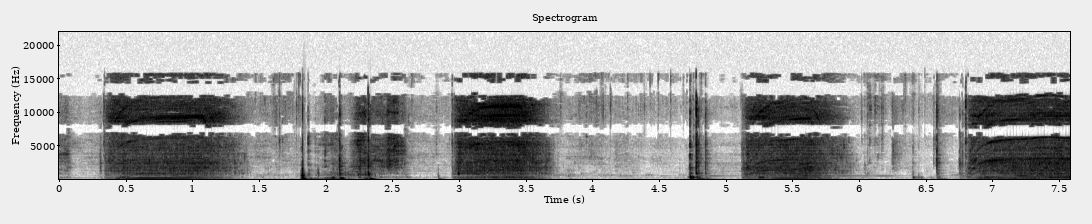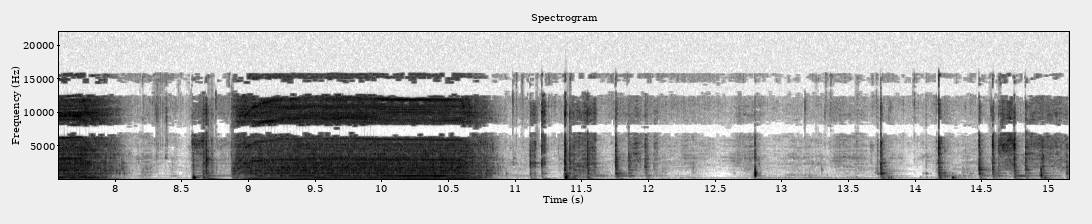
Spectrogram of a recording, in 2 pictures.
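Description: Stick blender run in five short pulses in a stainless steel pot of cold-process soap batter, the motor whirring and the head churning the liquid with each pulse: pulse-blending the oils and lye water toward emulsion. After the last pulse, a few light knocks and clicks.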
